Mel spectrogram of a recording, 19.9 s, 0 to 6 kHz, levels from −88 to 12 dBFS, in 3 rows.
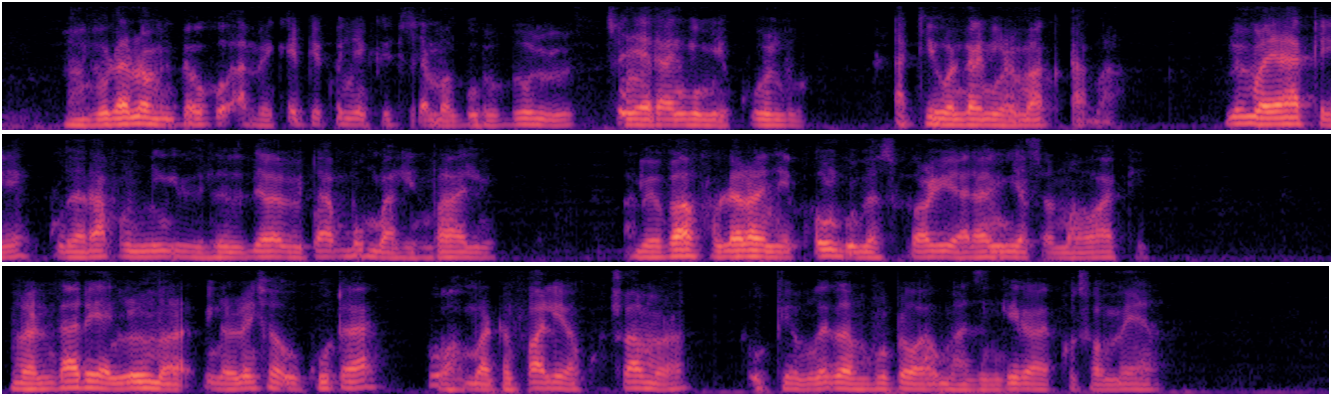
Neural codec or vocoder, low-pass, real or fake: codec, 24 kHz, 1.5 kbps, HILCodec; 5.4 kHz; fake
